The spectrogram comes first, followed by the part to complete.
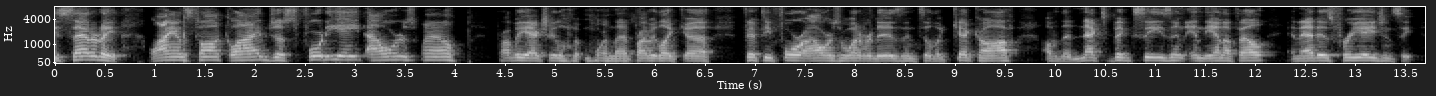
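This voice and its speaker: An American man with a slightly hoarse voice, chatting in a rambling, conversational way as he hosts a casual live sports fan show. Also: mid-range voice, steady tone, normal speed, a bit bright. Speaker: sports show host, basketball coach and realtor.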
